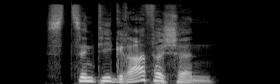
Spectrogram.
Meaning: inflection of szintigrafisch: 1. strong genitive masculine/neuter singular 2. weak/mixed genitive/dative all-gender singular 3. strong/weak/mixed accusative masculine singular 4. strong dative plural
- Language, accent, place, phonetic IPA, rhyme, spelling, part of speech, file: German, Germany, Berlin, [st͡sɪntiˈɡʁaːfɪʃn̩], -aːfɪʃn̩, szintigrafischen, adjective, De-szintigrafischen.ogg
